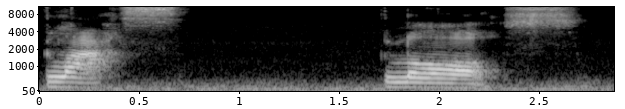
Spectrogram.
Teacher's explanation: in the north it's a very open sound and very short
